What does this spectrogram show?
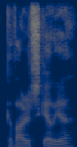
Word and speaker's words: Kvaratskhelia: Kvaratskhelia? Okay. Yeah, what? Good pronunciation.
